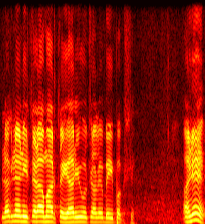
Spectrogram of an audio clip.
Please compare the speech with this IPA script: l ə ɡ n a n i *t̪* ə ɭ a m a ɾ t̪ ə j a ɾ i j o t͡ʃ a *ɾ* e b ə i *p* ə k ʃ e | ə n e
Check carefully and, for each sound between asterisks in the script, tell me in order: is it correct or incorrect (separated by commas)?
correct, incorrect, correct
